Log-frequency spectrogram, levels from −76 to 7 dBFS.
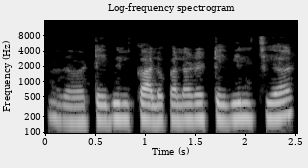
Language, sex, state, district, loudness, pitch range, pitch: Bengali, female, West Bengal, North 24 Parganas, -19 LUFS, 175-185 Hz, 180 Hz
